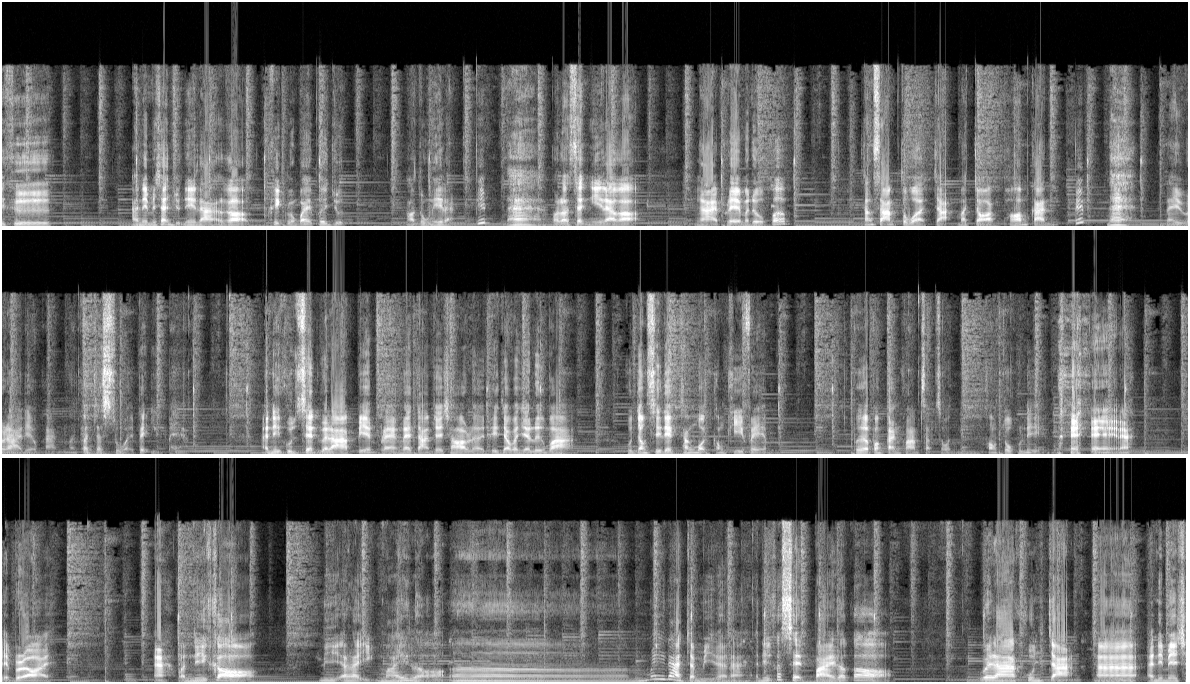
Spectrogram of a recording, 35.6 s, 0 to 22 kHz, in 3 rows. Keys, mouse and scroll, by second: 6.0 click, 7.0 click, 12.6 click, 13.4-13.7 scroll down 2, 13.7-14.2 middle drag, 20.9 click, 22.0-24.6 drag, 25.7 click, 26.6 click, 27.2-27.6 middle drag, 31.1 click, 32.4-33.4 middle drag, 35.3 shift+middle drag.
